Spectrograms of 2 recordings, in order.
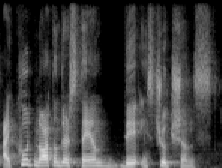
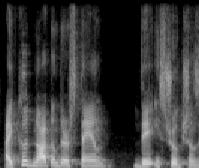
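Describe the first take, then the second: First: Slow, careful example sentence for the class; slow model reading. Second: Said in the usual way. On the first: Shown as a demonstration. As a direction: read slowly and clearly for learners. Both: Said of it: "Nossa quarta frase".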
